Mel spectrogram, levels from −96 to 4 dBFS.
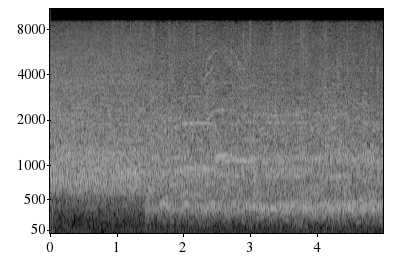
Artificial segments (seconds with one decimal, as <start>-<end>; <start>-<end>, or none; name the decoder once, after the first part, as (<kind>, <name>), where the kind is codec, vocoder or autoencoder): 0.0-1.5 (vocoder, Vocos); 3.7-4.2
